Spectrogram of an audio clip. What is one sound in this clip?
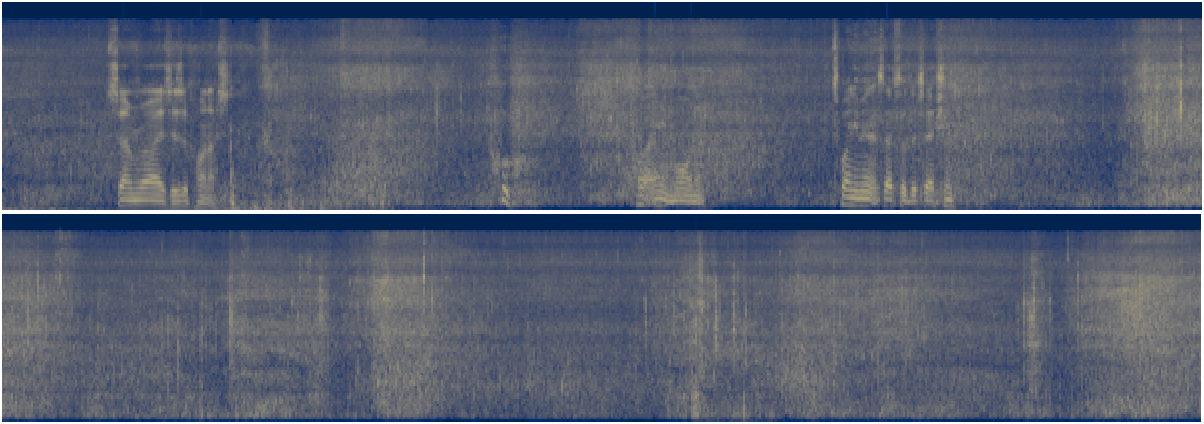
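Small waves wash up and draw back over shingle.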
